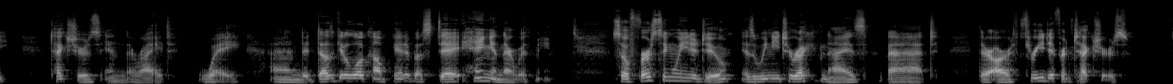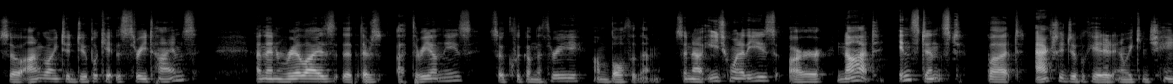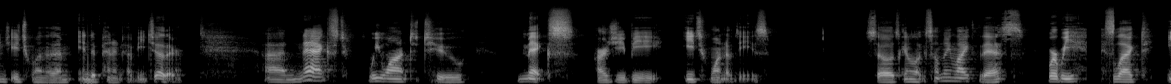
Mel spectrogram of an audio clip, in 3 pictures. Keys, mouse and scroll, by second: 4.7 click, 9.2 click, 10.2 shift+d, 11.2 shift+d, 12.5 middle click, 13.1-13.4 scroll up 2, 13.4 middle click, 16.4 click, 17.1 click, 22.0 click, 23.3-26.5 drag, 26.6 click, 27.0 shift+a, 31.5 shift+d, 32.6 click, 33.9 click.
